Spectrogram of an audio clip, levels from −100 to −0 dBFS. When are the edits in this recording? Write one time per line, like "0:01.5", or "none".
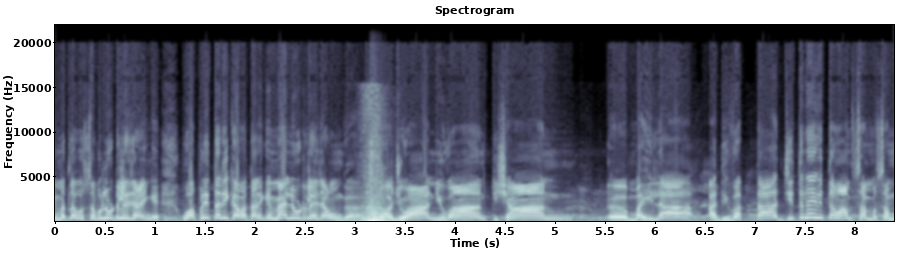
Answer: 0:03.1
